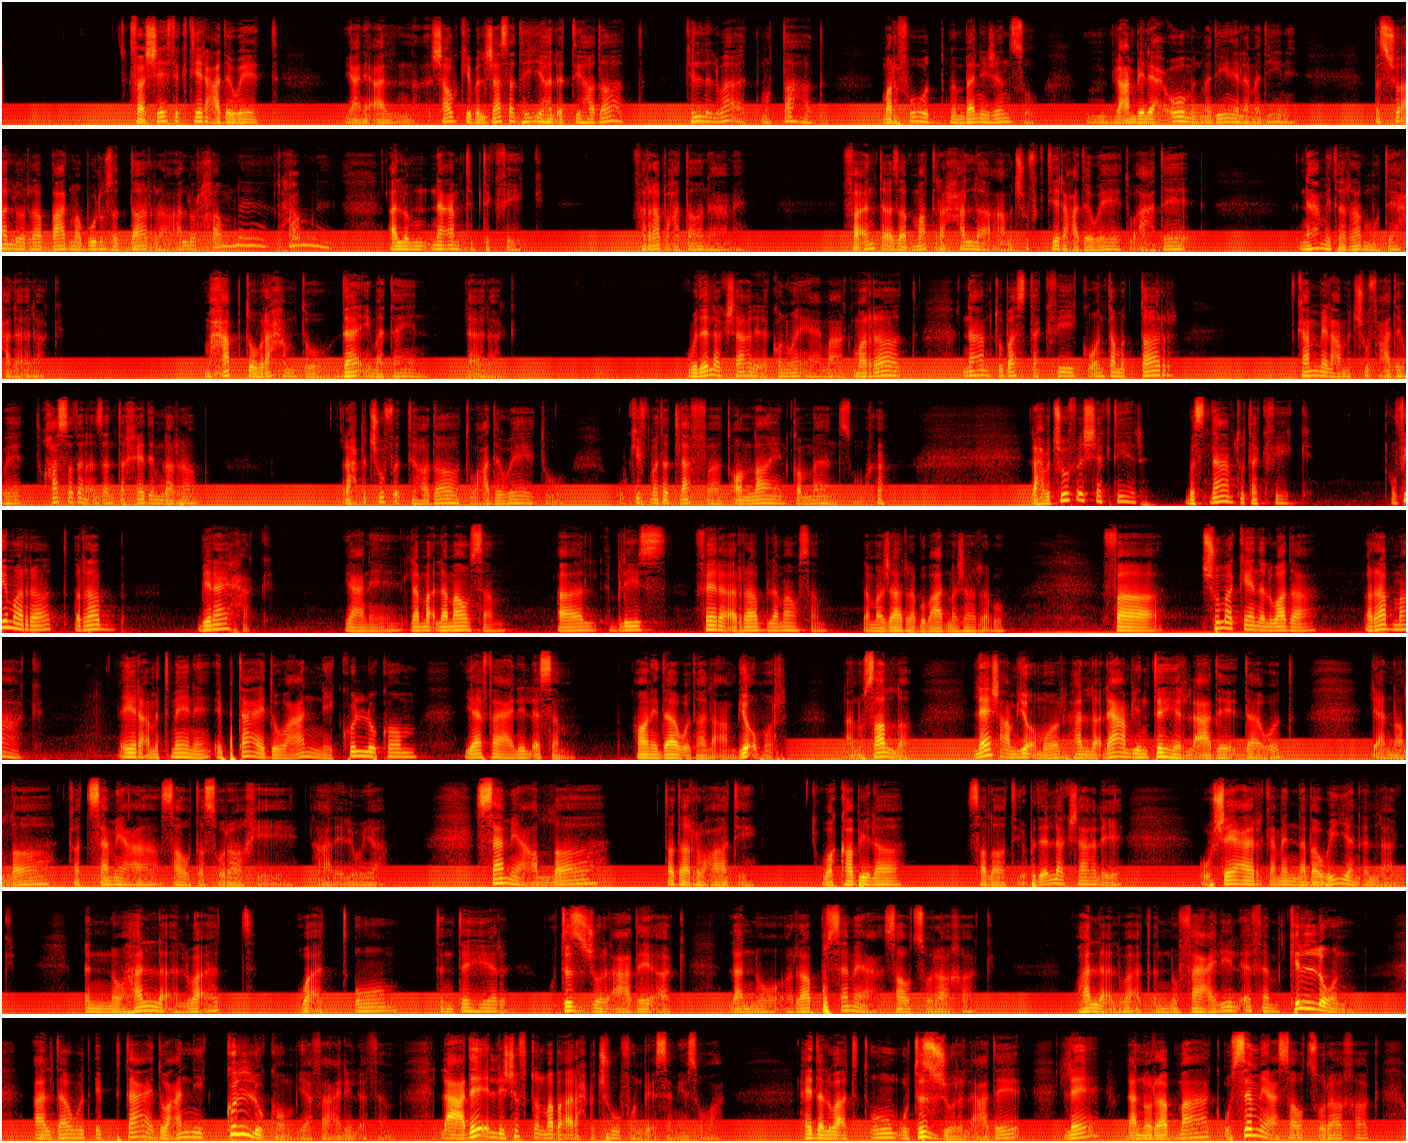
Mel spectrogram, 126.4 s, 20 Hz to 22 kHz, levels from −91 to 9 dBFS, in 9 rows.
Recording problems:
electrical hum; noticeable; until 53 s and from 1:18 on; 60 Hz, 15 dB below the speech

